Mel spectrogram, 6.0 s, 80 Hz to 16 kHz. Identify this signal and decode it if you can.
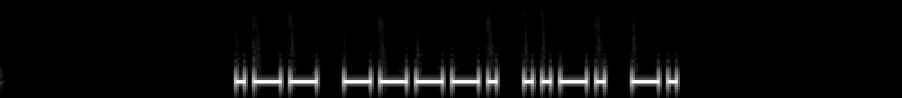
Morse code, heard as a keyed tone, about 21 wpm, 700 Hz. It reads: W9FN
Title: Speed Racing - USA Call Signs 17wpm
